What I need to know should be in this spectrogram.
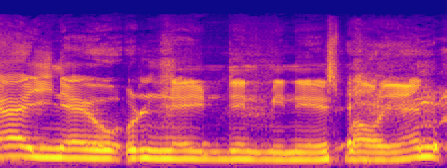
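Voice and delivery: garbled, hammed-up Cockney; Benedict Cumberbatch. Confronting Sophie, barely intelligible fake Cockney. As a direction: mangle it into incomprehensible mock Cockney. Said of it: "I can't understand your voice".

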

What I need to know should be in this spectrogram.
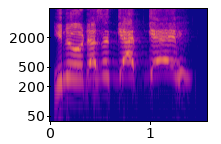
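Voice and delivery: high, hammed-up Brooklyn voice; brash Brooklyn comic delivering a punchline; Andrew Dice Clay. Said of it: "everybody from Brooklyn sounds like Andrew Dice Clay".

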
